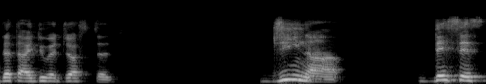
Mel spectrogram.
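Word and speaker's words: Gienah: Gina, this is, I understand that this is how you pronounce it. Gyenah.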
